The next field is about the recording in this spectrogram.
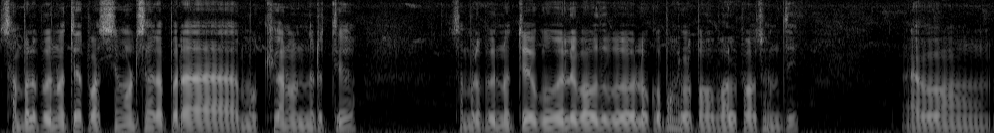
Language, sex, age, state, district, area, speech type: Odia, male, 30-45, Odisha, Ganjam, urban, spontaneous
